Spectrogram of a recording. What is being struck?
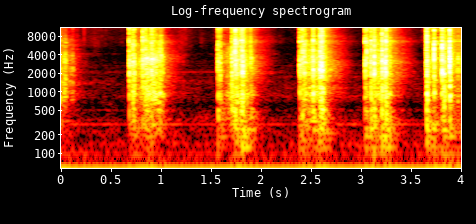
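Plastic computer keyboard tapped and scratched with metal nails.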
